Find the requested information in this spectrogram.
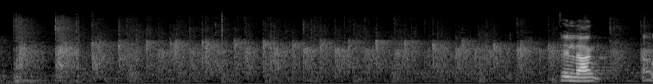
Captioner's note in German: Beifall SPD und vereinzelt DIE LINKE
